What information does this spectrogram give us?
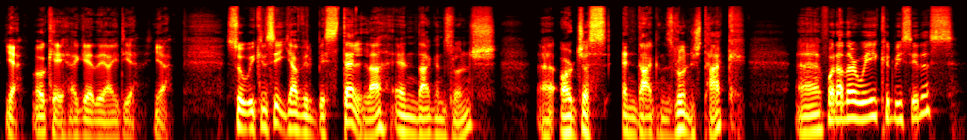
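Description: A man's voice: sits low, very animated, moderate pace, slightly rough, no room sound, clean studio sound. A man hosting a language lesson as a learner, talking hesitantly with many restarts and asking curious questions. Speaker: language podcast host, learner. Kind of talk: casual language lesson chat.

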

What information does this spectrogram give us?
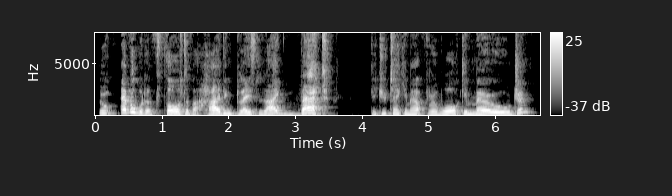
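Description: A man's voice: high-pitched, big pitch swings, unhurried, darkish tone, voice pushed up. Man as an exasperated, exclaiming storybook dog. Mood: astonished. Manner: scolding, exclamatory.

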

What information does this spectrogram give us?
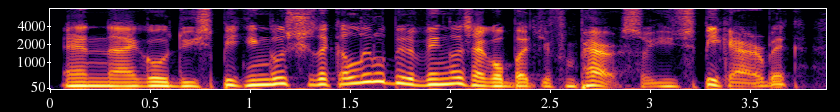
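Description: Brief: comedian guest, Montreal Greek accent, rapid animated chat, dry close sound. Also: male voice, fairly high pitch, gravelly, no echo. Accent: Montreal Greek (Park Extension). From Montreal, Canada. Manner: animated, swears freely, quick restarts. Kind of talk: casual podcast chat.

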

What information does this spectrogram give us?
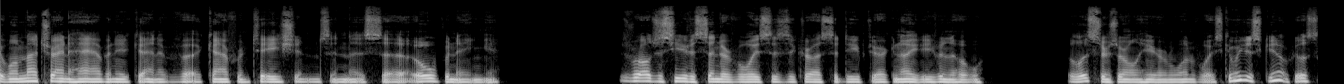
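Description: A male podcast host with a soft, dark tone and a gravelly fry rambles through an improvised bedtime monologue. His pitch stays in a narrow band as he halts, corrects himself and wanders off into self-deprecating asides. The sound is close and dry. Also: no echo. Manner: halting and meandering, trailing off into tangents and self-corrections.

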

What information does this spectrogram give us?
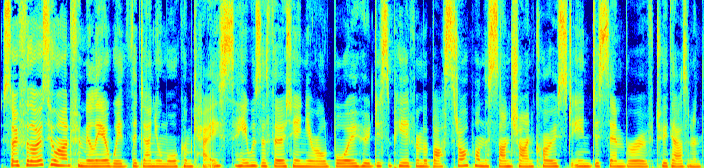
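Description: A woman's voice: mid-range voice, no room sound, studio quality. A woman reporting on a podcast in scripted, explanatory narration.

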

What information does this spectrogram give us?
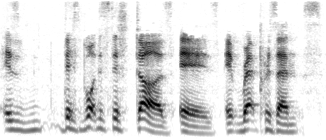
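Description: A man's voice: mid-range voice, animated, measured pace, slightly rough. A man, guest on a food podcast, talking about his cookbook in a reflective, searching way with frequent fillers. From Britain. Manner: thoughtful, searching for words, many fillers. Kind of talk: reflective conversational interview.

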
